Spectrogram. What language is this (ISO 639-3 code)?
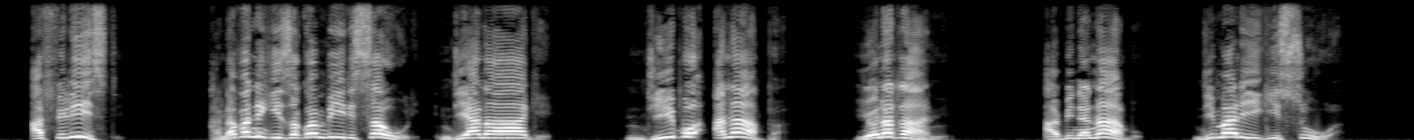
nya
